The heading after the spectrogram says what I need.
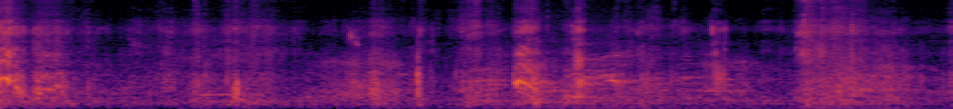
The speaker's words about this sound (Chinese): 然后呢？啊，这个拉链拉开就好了。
